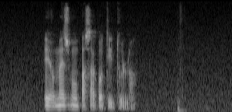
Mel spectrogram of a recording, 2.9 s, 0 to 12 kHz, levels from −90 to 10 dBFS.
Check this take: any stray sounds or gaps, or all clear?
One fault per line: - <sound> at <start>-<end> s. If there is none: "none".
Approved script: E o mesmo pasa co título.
- thud at 2.2-2.4 s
